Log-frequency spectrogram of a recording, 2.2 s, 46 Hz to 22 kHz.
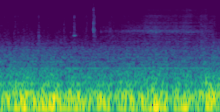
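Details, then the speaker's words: Jaguar XK8 test drive after rear suspension work (both rear shock bushings, new anti-roll bar bushes, new drop links both sides): steady low road rumble and wind, smooth with no knocking; previous constant rear knock gone. "So it's going along lovely and smooth with no knocking."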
